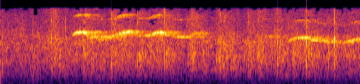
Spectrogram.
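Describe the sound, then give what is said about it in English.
Audience applause welcoming a speaker to the stage, dense, steady clapping that holds at full strength for the whole stretch. “Please join with me as you put your hands together as you welcome our brother, John Madden Oates.”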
